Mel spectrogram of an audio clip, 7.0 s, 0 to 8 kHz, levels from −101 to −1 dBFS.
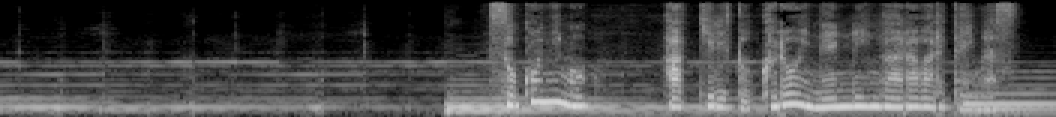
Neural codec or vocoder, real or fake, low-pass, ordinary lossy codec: codec, 44.1 kHz, 7.8 kbps, Pupu-Codec; fake; 7.2 kHz; MP3, 48 kbps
